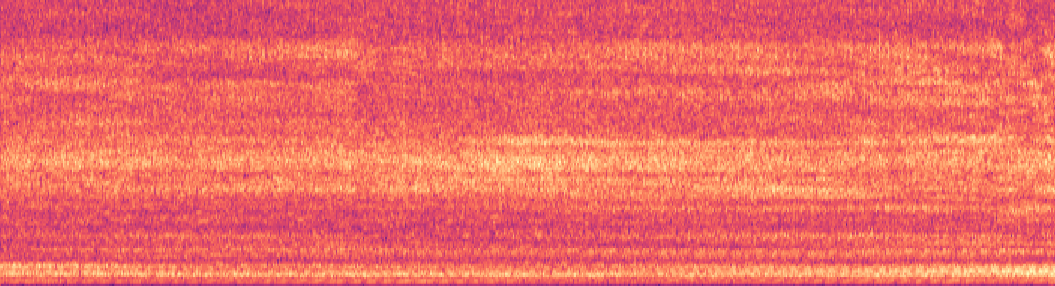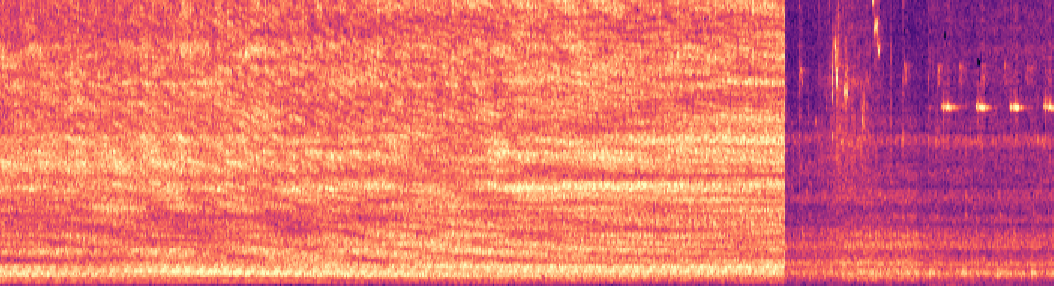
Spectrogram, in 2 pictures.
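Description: Radio-controlled scale model vehicle running, a steady engine-like drone mixed with the whir of its electric drive, its pitch sweeping up and down as it drives. Near the end it cuts off sharply to a quieter running sound with faint regular ticks.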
